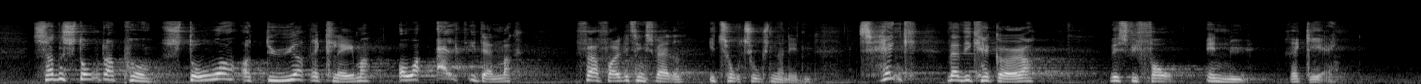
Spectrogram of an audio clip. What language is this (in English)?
Danish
